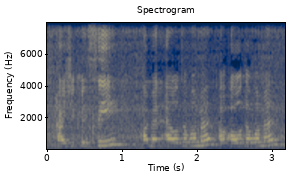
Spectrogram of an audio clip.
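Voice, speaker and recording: A woman's high-pitched voice with audible room echo and crowd noise in the background. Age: old. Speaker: protest speaker. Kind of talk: protest speech.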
